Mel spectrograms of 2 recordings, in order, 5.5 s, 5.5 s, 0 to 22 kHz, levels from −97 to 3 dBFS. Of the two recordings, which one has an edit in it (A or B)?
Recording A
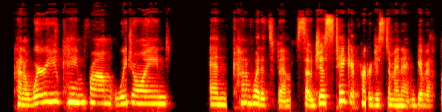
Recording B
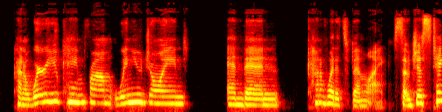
A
